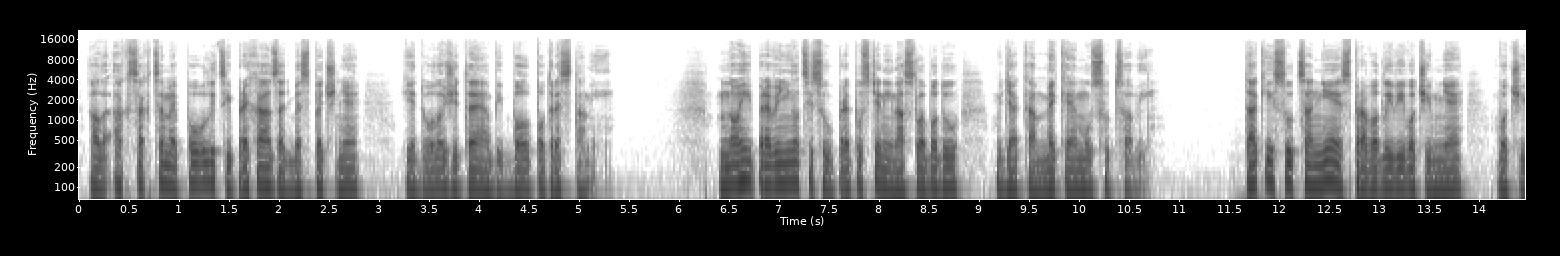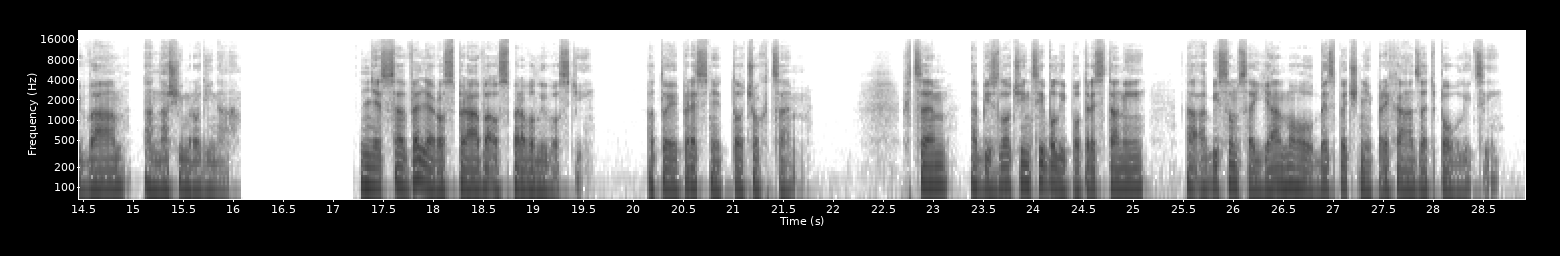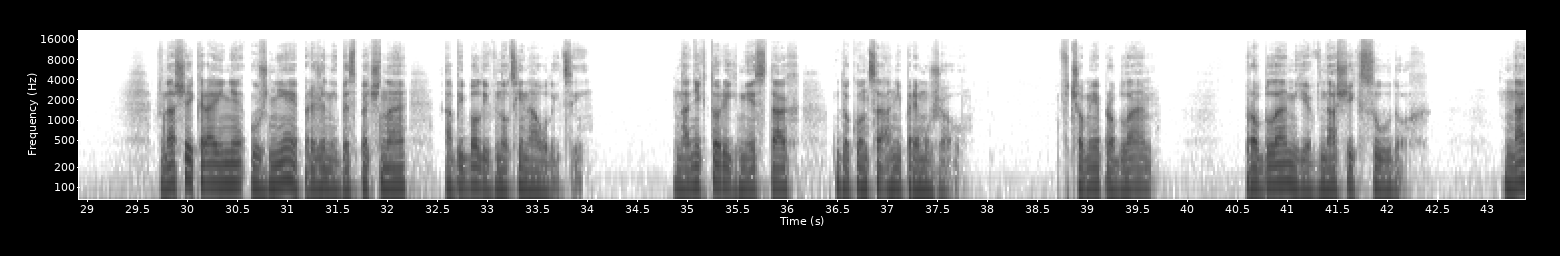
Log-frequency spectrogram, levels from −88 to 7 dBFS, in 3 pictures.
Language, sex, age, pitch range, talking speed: Slovak, male, 40-59, 85-100 Hz, 130 wpm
